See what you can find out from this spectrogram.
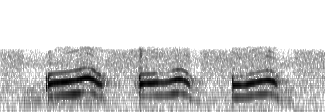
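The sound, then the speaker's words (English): A crow cawing three times, evenly spaced. Each caw is a harsh, nasal call that arches slightly in pitch over a soft steady background. “That's the crow in the background, baby. That's the crow.”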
